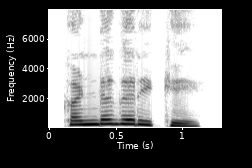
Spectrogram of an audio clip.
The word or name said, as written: ಗಂಡಗರಿಗೆ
